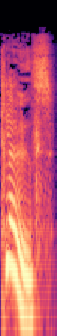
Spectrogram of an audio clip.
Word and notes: clothes: British English

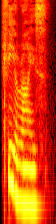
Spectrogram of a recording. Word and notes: theorize: British English

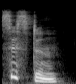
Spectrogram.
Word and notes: cistern: British English

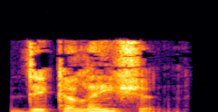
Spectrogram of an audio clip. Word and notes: decollation: British English

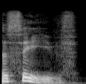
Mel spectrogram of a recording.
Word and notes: perceive: British English

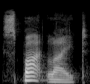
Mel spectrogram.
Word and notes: spotlight: American English

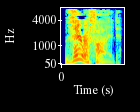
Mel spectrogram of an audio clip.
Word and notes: verified: British English

